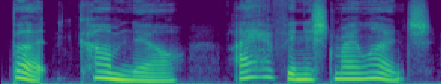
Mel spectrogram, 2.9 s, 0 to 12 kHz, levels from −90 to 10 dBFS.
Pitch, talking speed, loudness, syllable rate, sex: 225 Hz, 165 wpm, -16 LUFS, 4.4 syllables/s, female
